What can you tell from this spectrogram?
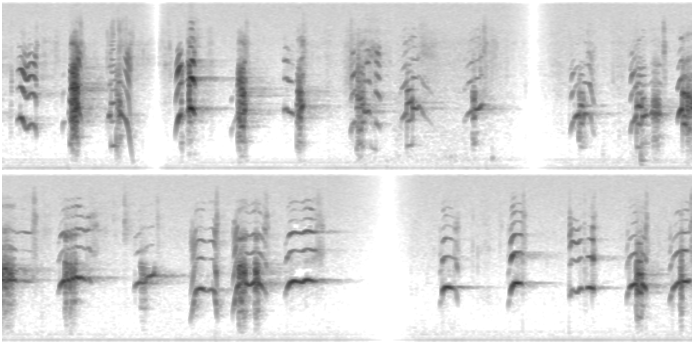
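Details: Capuchin monkey giving a long series of short, high, chirping whistled calls, about twenty in quick bursts, some sliding downward, with a brief pause near the tenth second before the chirps resume; no other sounds.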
